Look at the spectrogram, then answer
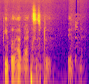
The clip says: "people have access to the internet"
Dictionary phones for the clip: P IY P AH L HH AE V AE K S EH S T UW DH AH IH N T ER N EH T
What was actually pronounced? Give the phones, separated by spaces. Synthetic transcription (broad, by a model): P IY P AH L HH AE V AE K S EH S T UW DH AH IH N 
